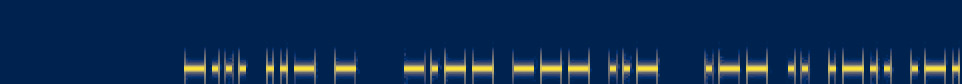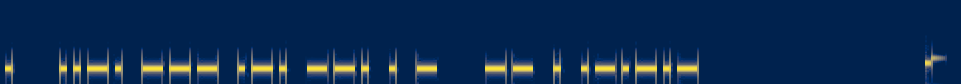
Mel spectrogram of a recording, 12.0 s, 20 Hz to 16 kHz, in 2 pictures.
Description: Morse code, heard as a keyed tone, about 28 wpm, 700 Hz. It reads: BUT YOU WILL FORGET ME.
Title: Sentences from Top 1200 Words 28wpm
